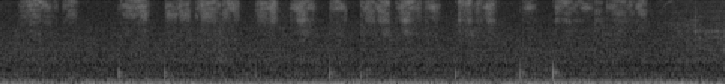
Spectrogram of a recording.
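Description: Marker pen writing on a whiteboard: a quick run of short, quiet strokes as the letters are written.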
